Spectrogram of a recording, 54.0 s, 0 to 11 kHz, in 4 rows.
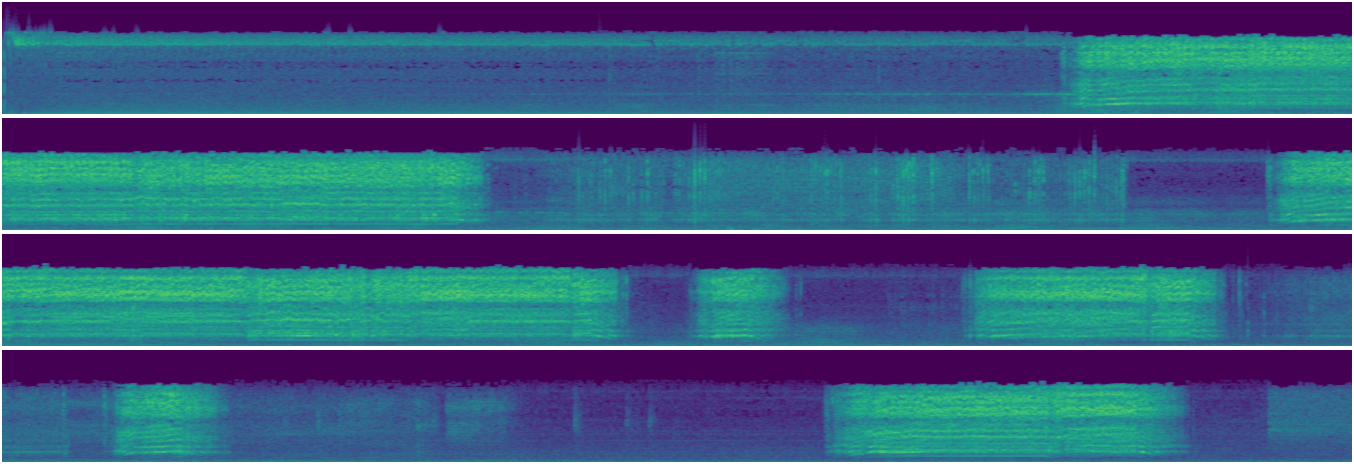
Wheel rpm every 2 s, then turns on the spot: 0, 0, 0, 0, 0, 90, 160, 160, 160, 30, 30, 20, 10, 120, 160, 160, 90, 30, 80, 80, 30, 20, 0, 0, 80, 140, 10.
18-26 32-34 38-40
